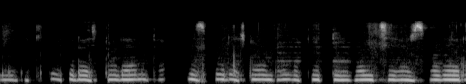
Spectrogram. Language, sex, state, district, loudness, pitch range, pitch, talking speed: Hindi, female, Bihar, Muzaffarpur, -23 LUFS, 205-220 Hz, 215 Hz, 155 wpm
